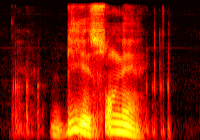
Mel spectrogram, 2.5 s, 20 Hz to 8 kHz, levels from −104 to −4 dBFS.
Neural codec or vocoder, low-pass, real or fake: codec, 24 kHz, 6 kbps, HILCodec; 7.2 kHz; fake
